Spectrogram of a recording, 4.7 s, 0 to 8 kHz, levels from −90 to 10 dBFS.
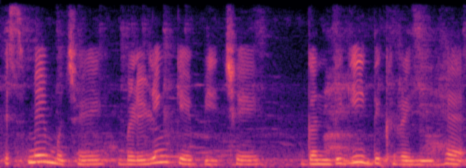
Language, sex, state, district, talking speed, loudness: Hindi, female, Madhya Pradesh, Katni, 115 wpm, -16 LUFS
